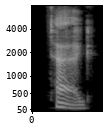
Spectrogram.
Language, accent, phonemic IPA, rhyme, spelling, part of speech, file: English, Australia, /tæːɡ/, -æɡ, tag, noun / verb, En-au-tag.ogg
- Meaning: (noun) Physical appendage.: 1. A small label 2. A skin tag, an excrescence of skin 3. A dangling lock of sheep's wool, matted with dung; a dung tag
